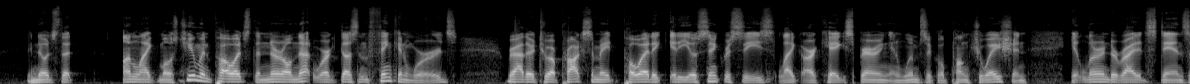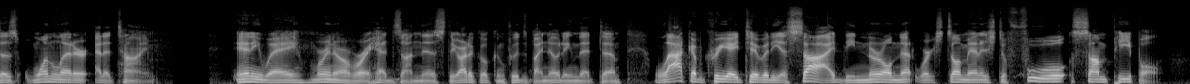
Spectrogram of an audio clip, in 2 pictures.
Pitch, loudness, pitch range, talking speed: 105 Hz, -22 LUFS, 95-115 Hz, 160 wpm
